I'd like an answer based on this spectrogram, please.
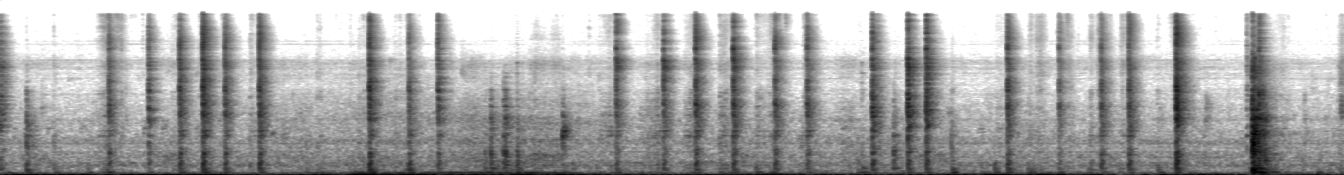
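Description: Kitchen knife chopping garlic cloves directly on a granite countertop: sharp, irregular knocks of the blade on stone, two or three a second, with one louder knock near the end.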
